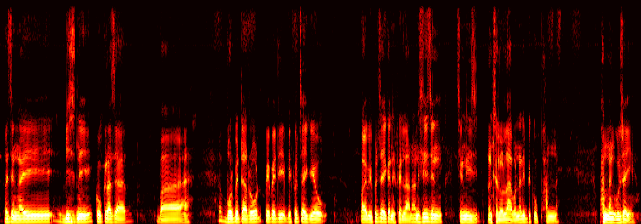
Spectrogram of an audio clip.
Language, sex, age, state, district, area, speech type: Bodo, male, 45-60, Assam, Baksa, rural, spontaneous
